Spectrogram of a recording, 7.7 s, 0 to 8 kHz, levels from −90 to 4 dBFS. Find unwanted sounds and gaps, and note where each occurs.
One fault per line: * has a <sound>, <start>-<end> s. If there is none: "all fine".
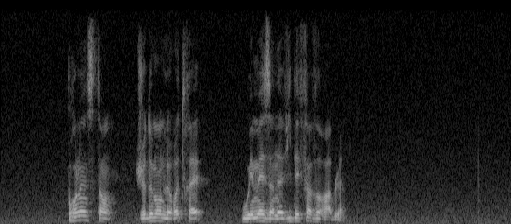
all fine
